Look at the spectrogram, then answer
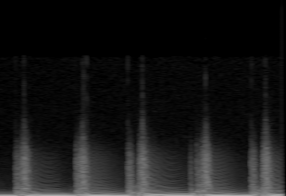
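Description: Heavily distorted electric guitar chugging pedal tones, a steady low drone punctuated by sharp, repeated picked accents in a quick, driving rhythm, loud and up close.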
